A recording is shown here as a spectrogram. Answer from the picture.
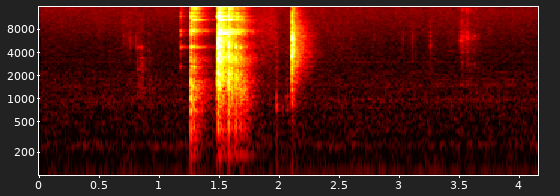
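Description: A short burst of metallic clinking and clatter about a second in, with one more clink half a second later: metal hand tools knocking together as they are handled against a vise.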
